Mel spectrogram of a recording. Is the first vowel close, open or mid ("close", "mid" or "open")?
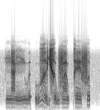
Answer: open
